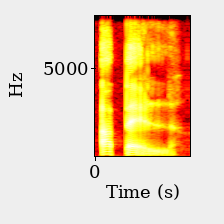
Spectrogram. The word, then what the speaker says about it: appelle: So when you get this e vowel, and then you get a double consonant, and well, they are the same, then it does change the pronunciation of e. You tend to pronounce it like really open. That's the reason why you pronounce it appel.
